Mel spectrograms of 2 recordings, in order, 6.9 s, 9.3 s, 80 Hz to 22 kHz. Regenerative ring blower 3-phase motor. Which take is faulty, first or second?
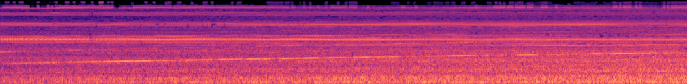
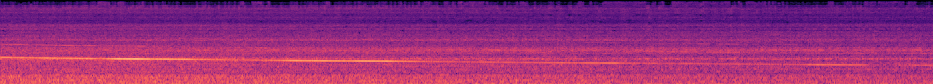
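second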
